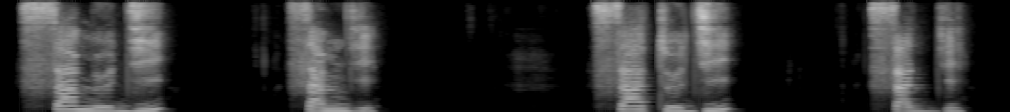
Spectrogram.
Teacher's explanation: Écoutez bien la prononciation pour les 2 premières personnes du singulier. Le son E disparaît un peu.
